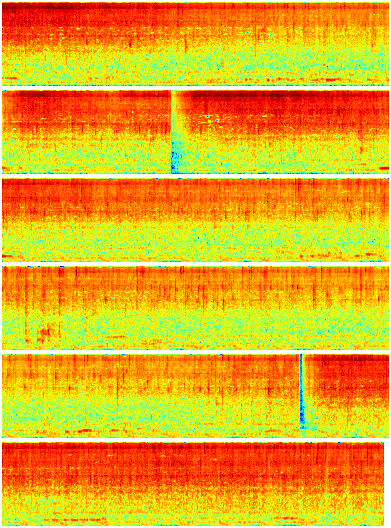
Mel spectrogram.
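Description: Potato wedges sizzling steadily in hot oil in a metal wok, turned with a spatula at the start. The sizzle drops out briefly twice.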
